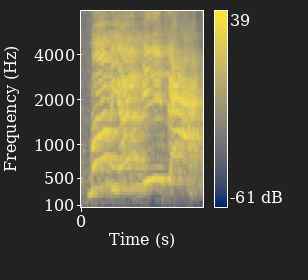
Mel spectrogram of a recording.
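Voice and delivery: put-on high, loud little-boy shout; child yelling. Boy yelling at his mom again for the yellow truck, high and loud. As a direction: demand it again like a stubborn toddler. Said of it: "And again he yelled".

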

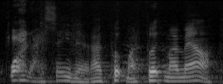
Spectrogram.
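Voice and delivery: low, soft mock self-reproach; regretful. College student regretting his pledge, rueful. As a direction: voice a rueful second thought.

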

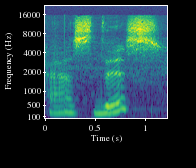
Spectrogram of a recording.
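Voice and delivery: usual speaking voice

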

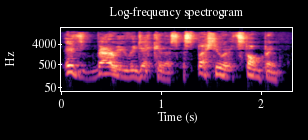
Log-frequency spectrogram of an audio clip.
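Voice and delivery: ordinary delivery, nothing marked

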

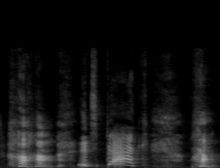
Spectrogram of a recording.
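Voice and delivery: loud happy laugh; real laugh. Real, not acted. Dot back, reader laughs.

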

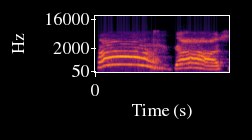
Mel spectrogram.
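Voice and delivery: a real burst of surprise; excited outburst. Real, not acted. Host bursts out during the live chat, loud and high.

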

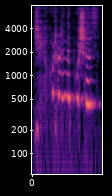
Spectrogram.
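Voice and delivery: scared whisper, pitched high; a terrified little monster's squeaking whisper; breathless, frightened, high whisper. A narrator's reading. Pog terrified by the bushes.

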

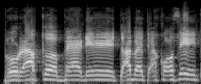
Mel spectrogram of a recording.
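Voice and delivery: very slow, stretched alien voice; jailed alien pleading to be freed. Acted. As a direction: drag out bırakın beni like a strange alien. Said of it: "yeşil uzaylının sesi bile değişmiş".

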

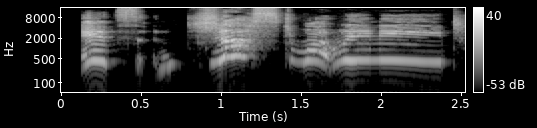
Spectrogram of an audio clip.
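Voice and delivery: high, pleased announcement; delighted mouse. A narrator's reading. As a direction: welcome it with storybook delight. Mouse happily welcomes the hole.

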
